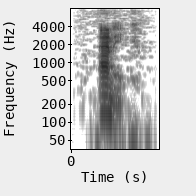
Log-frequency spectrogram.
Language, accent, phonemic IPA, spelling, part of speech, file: English, UK, /ˈænɪk/, Alnwick, proper noun, En-uk-Alnwick.ogg
- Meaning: A town and civil parish with a town council in and the county town of Northumberland, England (OS grid ref NU1813)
